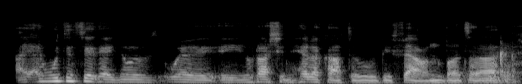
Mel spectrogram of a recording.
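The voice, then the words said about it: Bad put-on Russian accent. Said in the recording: “That was a horrible Russian accent.”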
